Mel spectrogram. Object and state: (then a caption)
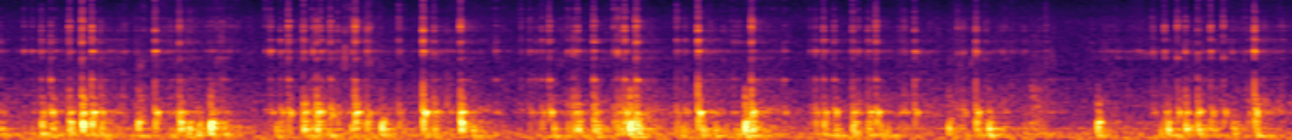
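Ceramic plant pot. A medium white ribbed ceramic pot, filled with soil and holding a pruned begonia, is tapped on its sides with the fingernails of both hands. The result is a quick, uneven run of light, clicky taps, each with a very short, faint ceramic ring around a mid pitch.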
